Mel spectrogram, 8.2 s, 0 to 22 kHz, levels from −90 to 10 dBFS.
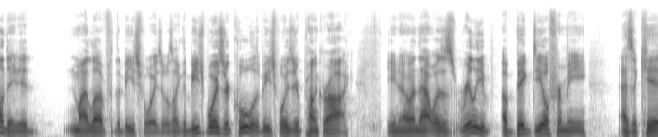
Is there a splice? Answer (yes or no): no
